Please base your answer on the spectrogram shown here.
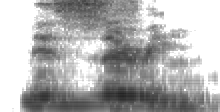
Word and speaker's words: Missouri: s but it's not in in English it's Missouri it's Zuri yes and Missouri is Missouri because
